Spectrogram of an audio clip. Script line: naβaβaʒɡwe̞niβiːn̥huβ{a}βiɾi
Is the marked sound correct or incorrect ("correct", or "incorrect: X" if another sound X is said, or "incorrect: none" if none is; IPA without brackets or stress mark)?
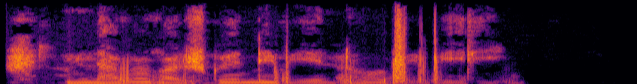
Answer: incorrect: i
